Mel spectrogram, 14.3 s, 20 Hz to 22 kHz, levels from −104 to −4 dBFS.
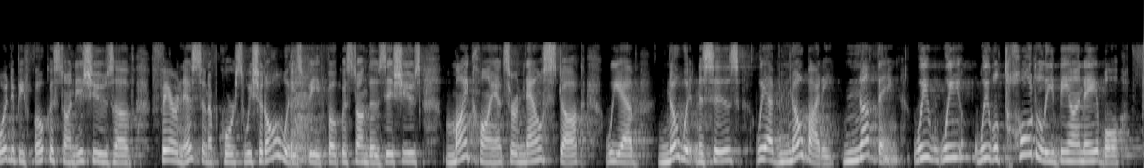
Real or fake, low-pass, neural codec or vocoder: fake; 7.2 kHz; codec, 16 kHz, 16 kbps, FreqCodec, larger model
